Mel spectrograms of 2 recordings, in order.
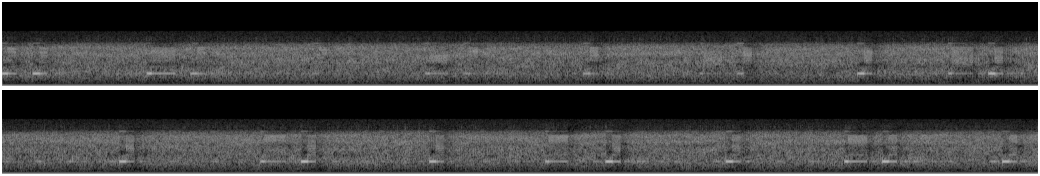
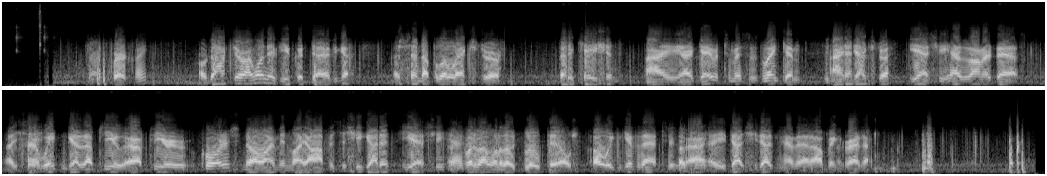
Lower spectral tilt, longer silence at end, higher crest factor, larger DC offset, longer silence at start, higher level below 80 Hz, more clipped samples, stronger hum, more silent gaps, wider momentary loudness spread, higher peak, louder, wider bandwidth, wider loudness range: second, -3.5 dB/octave vs -5.5 dB/octave; second, 0 s vs 0.2 s; about the same, 14 dB vs 16 dB; first, 3% vs under 0.1%; second, 0 s vs 0.5 s; second, -66 dBFS vs -60 dBFS; neither; neither; neither; second, 2 LU vs 9 LU; second, -14 dBFS vs 0 dBFS; second, -28 LUFS vs -16 LUFS; second, 5.4 kHz vs over 20 kHz; about the same, 1 LU vs 3 LU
